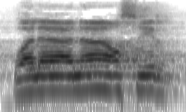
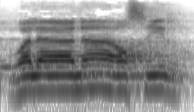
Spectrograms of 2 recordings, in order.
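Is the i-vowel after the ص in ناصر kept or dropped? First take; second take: kept; kept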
